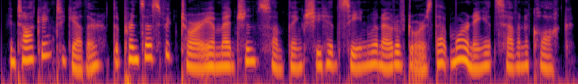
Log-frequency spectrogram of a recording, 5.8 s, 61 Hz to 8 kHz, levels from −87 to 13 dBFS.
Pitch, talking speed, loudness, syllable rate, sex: 195 Hz, 205 wpm, -18 LUFS, 6.0 syllables/s, female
